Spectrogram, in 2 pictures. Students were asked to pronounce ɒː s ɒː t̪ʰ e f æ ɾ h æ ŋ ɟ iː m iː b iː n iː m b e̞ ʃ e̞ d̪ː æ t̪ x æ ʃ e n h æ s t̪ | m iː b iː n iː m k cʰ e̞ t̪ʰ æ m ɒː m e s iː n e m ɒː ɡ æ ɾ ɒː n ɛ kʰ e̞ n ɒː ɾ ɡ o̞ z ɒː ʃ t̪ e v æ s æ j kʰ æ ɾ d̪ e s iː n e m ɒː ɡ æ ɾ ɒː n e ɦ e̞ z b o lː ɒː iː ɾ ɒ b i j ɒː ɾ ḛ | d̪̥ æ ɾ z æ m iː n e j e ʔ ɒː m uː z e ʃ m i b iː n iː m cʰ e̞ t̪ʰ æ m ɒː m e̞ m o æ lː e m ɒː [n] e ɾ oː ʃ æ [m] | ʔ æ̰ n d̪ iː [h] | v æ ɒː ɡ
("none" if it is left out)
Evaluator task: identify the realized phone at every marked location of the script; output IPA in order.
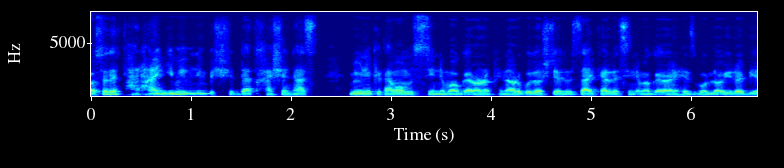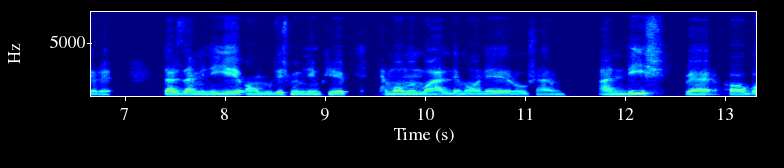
n, n, ʃ

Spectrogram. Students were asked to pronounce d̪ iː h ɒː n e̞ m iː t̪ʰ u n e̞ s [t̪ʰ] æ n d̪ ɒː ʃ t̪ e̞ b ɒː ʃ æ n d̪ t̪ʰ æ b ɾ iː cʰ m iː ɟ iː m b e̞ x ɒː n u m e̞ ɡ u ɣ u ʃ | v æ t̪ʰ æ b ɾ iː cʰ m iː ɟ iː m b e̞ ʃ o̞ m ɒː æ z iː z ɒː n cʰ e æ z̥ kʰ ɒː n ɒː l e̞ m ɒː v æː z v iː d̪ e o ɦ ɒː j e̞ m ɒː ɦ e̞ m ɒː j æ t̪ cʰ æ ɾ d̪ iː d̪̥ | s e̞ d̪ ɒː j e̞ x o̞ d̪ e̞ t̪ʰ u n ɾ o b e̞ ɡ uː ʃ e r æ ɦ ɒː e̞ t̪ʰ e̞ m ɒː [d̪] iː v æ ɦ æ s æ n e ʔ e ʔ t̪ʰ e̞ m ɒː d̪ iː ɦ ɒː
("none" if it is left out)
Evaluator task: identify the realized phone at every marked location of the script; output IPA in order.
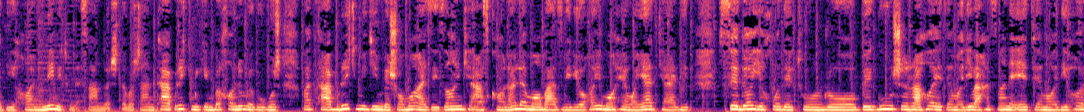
t̪, d̪

